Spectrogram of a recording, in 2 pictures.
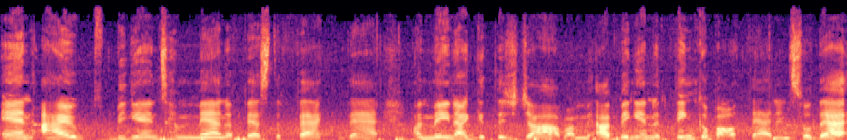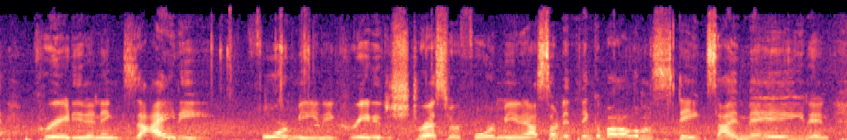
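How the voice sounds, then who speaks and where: Against noticeable background noise, a woman with an American accent speaks at a fairly quick pace with ordinary pitch variation. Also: medium pitch for a woman. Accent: southern US, comes out at times. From US South. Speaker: vlogger. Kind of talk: personal vlog talk. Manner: casual, conversational.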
